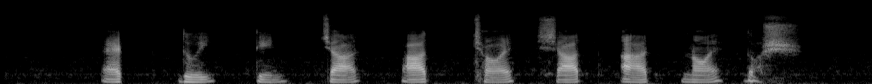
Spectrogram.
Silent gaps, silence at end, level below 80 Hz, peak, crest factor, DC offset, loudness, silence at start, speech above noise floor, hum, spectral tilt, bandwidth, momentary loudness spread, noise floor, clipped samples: none; 0.75 s; -62 dBFS; -6 dBFS; 24 dB; under 0.1%; -27 LUFS; 1 s; 39 dB; none; -5 dB/octave; 11 kHz; 14 LU; -64 dBFS; under 0.1%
